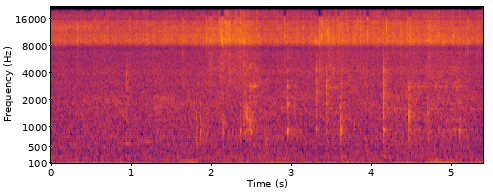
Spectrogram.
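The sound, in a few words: paneer fried rice being stirred in the pan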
